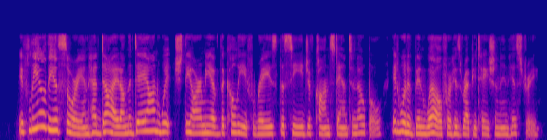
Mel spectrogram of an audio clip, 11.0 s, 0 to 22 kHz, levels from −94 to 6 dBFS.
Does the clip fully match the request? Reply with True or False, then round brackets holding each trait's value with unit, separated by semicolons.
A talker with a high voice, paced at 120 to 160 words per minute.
False (205 Hz; 170 wpm)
